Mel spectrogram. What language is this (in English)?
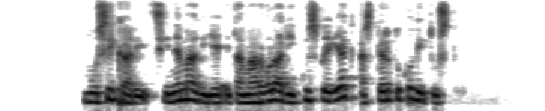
Basque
